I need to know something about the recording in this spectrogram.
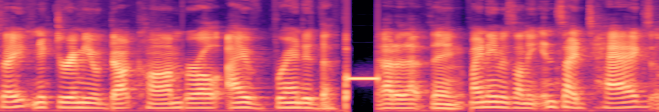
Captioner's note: beep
